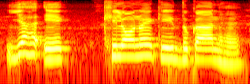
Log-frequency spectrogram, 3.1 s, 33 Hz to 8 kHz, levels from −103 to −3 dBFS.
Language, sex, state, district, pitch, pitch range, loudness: Hindi, male, Uttar Pradesh, Lucknow, 170 Hz, 165-205 Hz, -15 LUFS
